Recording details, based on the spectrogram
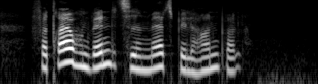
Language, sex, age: Danish, female, 24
